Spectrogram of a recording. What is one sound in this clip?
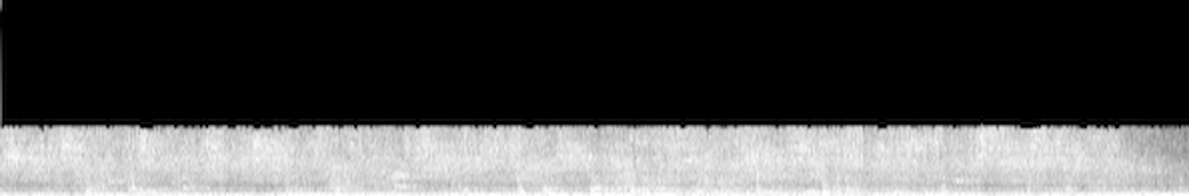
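A machine hums loudly and steadily.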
